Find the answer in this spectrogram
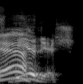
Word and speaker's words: Biadasz: I remember his name pronounced Biadasz.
